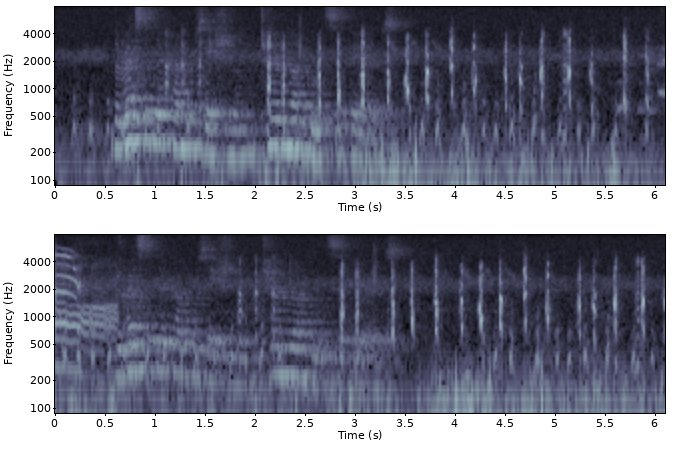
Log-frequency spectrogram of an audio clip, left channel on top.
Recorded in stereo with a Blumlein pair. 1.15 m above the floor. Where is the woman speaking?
35° left, 1.7 m.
